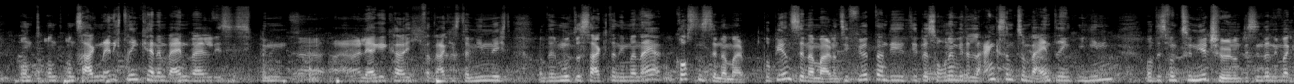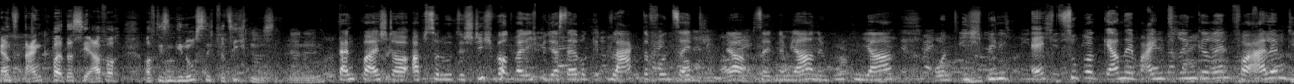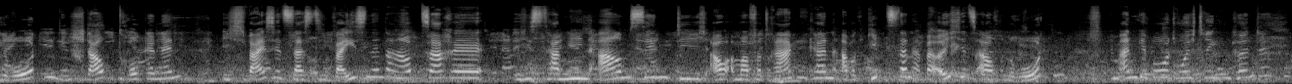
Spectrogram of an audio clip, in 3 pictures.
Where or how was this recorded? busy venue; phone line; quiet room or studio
busy venue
